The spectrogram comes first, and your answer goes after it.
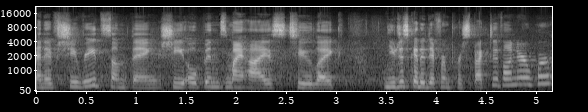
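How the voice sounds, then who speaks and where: A woman with a New York accent talks at a fairly quick pace and medium pitch. Her intonation is lively, and there is noticeable background noise. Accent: New York American. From New York, US. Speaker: filmmaker. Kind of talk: interview at a public Q&A.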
